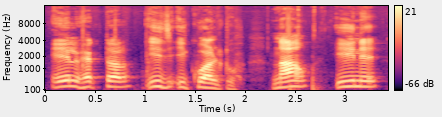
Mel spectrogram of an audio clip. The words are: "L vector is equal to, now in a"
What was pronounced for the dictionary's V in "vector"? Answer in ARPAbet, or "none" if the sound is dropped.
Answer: B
